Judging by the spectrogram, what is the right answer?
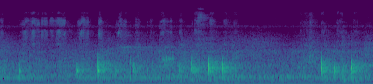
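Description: Marker pen writing on a whiteboard: short squeaks and ticks of the felt tip on the board, coming in three small bursts of strokes.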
